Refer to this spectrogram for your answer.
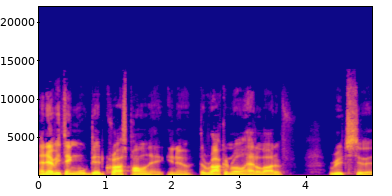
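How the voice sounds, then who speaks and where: Against a quiet background, a man talks in an ordinary speaking voice at a medium pitch. He moves at a fairly quick pace with ordinary pitch variation. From Laredo, Texas (US–Mexico border). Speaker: rock musician. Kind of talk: casual interview chat. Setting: dining room at a private home.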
